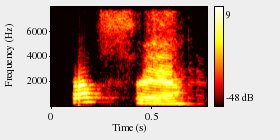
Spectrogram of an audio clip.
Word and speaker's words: café: This is a café. A gente pronuncia da mesma forma que fala em português.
